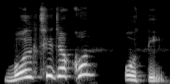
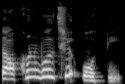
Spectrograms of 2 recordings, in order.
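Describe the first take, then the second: First: অতি pronounced "oti", first vowel rounded to o, slowly; spoken form, slow. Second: অতি said as "oti" with an o sound, slowly; spoken form, slow. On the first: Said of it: "আমরা লিখলাম অতি". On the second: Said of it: "কিন্তু বলছি যখন". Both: Shown as a demonstration.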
